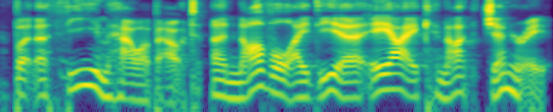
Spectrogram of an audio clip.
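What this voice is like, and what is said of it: Bad Yoda impression. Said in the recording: “in a terrible Yoda accent”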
